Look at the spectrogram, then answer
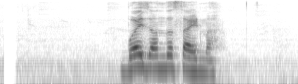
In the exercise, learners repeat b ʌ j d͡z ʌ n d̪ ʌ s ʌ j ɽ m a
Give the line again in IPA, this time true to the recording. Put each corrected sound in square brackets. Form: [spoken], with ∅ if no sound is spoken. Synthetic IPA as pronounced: b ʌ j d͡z ʌ n d̪ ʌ s [a] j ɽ m a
